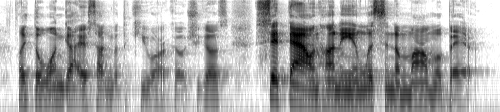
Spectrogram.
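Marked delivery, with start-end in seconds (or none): 2.6-4.8 put-on loud Bronx accent. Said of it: "you kill these accents".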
